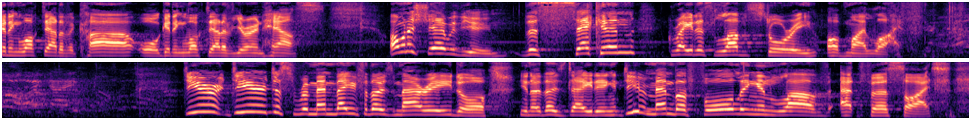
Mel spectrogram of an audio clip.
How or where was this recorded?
large echoing room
